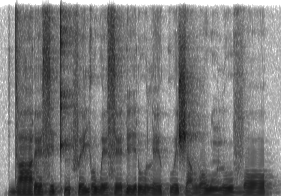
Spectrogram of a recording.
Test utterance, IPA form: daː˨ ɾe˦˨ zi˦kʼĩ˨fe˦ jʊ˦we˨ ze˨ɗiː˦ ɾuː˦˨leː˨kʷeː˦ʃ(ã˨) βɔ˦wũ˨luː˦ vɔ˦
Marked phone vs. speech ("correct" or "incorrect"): incorrect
